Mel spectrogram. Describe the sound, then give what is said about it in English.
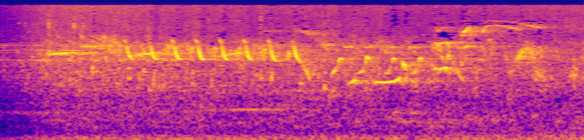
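Several birds chirp and twitter continuously as part of golf-themed intro music, their quick high calls overlapping at a moderate level over a soft, steady background hiss, with no one talking. “The birds are chirping.”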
